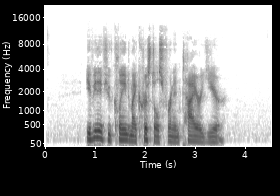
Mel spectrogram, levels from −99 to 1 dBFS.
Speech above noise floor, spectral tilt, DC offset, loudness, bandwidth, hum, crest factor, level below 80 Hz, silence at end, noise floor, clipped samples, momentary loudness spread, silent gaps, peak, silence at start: 44 dB; -5.5 dB/octave; under 0.1%; -34 LUFS; 13 kHz; none; 22 dB; -68 dBFS; 0.95 s; -78 dBFS; under 0.1%; 6 LU; none; -14 dBFS; 0.85 s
